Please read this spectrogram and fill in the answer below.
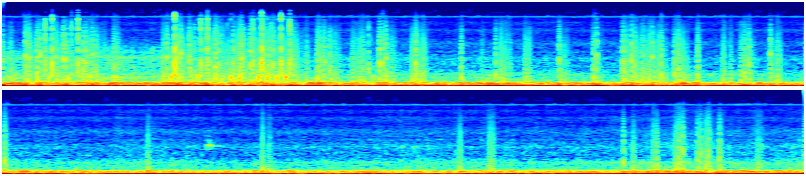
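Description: A car driving slowly over a snow-covered road, heard from a camera mounted outside by the side mirror: a heavy, steady low rumble of wind and road noise on the microphone, with scattered crackles that come thickest near the start and again near the end.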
